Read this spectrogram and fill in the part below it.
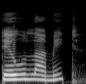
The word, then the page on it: tewulamit: Mi'gmaq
